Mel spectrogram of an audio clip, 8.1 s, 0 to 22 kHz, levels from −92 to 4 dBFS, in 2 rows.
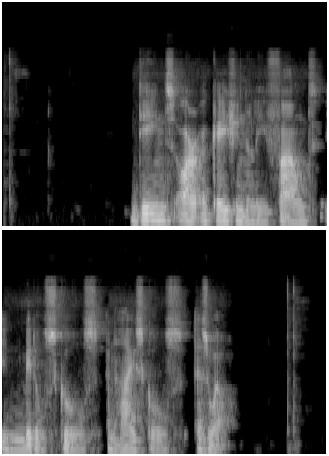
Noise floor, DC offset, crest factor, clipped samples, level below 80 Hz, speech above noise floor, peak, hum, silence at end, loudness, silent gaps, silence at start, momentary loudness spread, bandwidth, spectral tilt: -85 dBFS; under 0.1%; 22 dB; under 0.1%; -58 dBFS; 62 dB; -2 dBFS; none; 0.4 s; -23 LUFS; none; 1.6 s; 11 LU; 9.4 kHz; -5 dB/octave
